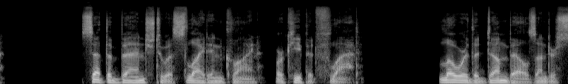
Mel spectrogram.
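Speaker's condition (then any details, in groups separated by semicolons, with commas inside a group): No condition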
